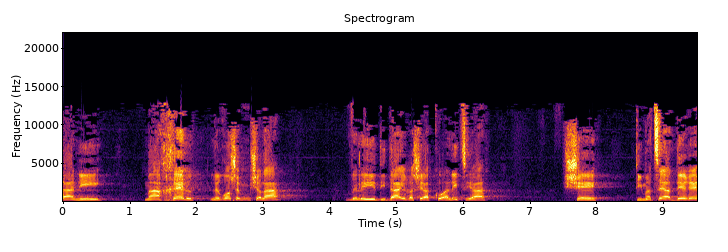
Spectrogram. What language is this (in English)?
Hebrew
